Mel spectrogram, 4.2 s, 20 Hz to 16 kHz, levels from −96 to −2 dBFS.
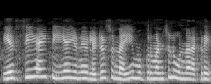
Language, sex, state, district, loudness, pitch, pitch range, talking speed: Telugu, female, Andhra Pradesh, Sri Satya Sai, -17 LUFS, 275 Hz, 250-300 Hz, 100 wpm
